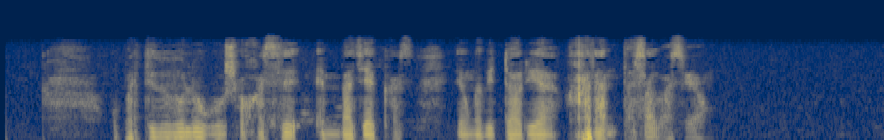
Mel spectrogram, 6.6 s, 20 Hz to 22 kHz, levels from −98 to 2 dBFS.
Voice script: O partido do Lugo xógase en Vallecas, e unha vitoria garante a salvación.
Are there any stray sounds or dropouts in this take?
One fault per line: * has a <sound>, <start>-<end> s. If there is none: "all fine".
all fine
